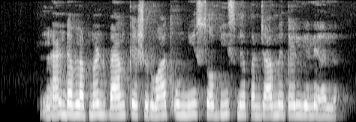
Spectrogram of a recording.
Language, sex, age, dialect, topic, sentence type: Magahi, female, 18-24, Central/Standard, banking, statement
